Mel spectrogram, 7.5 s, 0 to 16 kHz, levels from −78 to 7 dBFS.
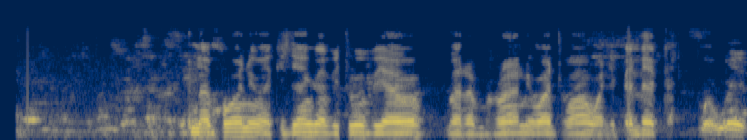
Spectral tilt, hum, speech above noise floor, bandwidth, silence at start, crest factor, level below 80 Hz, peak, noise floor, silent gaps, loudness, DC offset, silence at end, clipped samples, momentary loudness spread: -7.5 dB/octave; none; 24 dB; 7 kHz; 0.15 s; 14 dB; -52 dBFS; -2 dBFS; -39 dBFS; none; -15 LUFS; under 0.1%; 0 s; under 0.1%; 17 LU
